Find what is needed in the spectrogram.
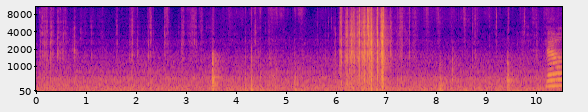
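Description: A deck of tarot cards being shuffled by hand: scattered soft card clicks, a sharp tap about a third of the way in, then a rapid flurry of card flicks lasting about a second, a little past halfway, the loudest part.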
